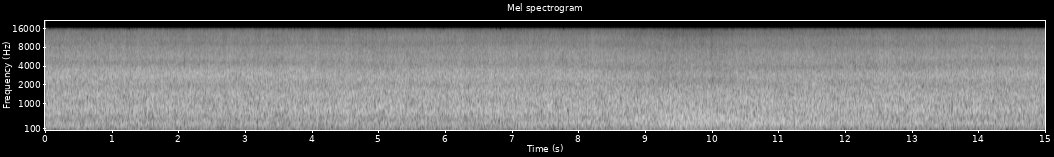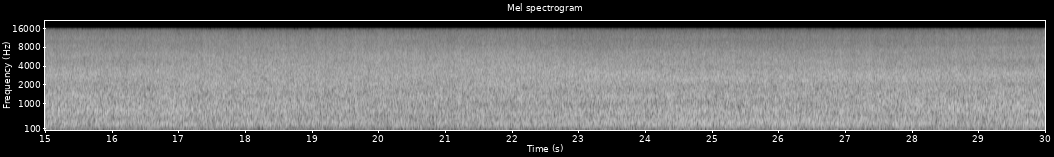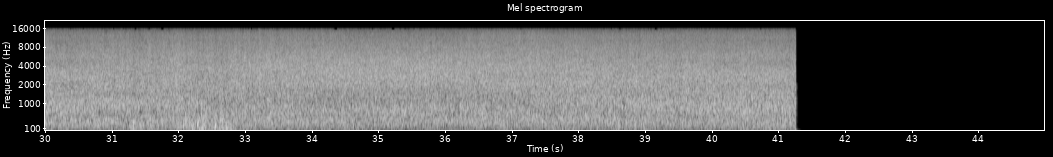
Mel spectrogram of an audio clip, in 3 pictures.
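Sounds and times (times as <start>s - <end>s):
rush of falling water: 0.0s - 41.3s.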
